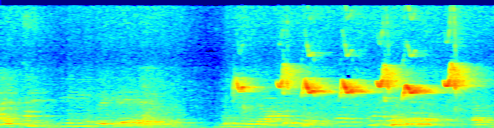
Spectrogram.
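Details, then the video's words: Northeastern ultramarine grosbeak song played to warm up a pet seedeater. After a murmur of low harmonic sounds, a brisk run of high warbled notes repeats in quick pulses of about two per second. "Esquentar meu golinha canto do AZULÃO DO NORDESTE!!!"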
